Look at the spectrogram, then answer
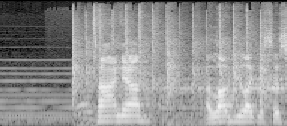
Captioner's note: clapping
